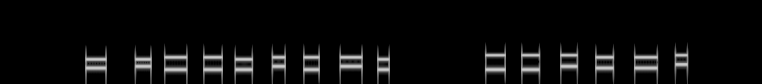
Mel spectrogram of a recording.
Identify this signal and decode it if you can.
DTMF, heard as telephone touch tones, dialled by hand, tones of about 160 ms. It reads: 472218281 33955#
